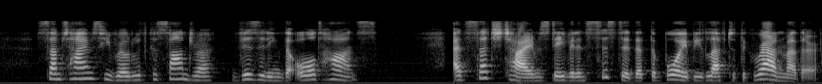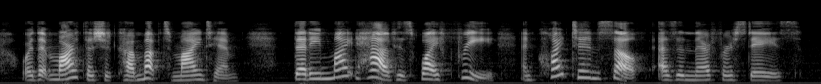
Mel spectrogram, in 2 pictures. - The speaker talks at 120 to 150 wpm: No, average, 170 wpm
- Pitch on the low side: No, high, 210 Hz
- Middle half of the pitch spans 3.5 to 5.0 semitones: Yes, average, 4.5 semitones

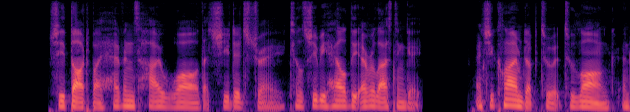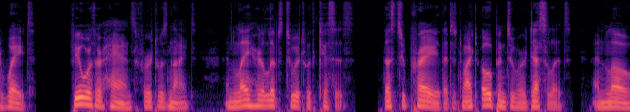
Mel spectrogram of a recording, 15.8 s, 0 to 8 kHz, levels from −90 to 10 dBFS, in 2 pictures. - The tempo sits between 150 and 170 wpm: No, fast, 205 wpm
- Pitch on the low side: Yes, very low, 95 Hz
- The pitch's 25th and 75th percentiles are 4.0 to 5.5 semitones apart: No, average, 3.1 semitones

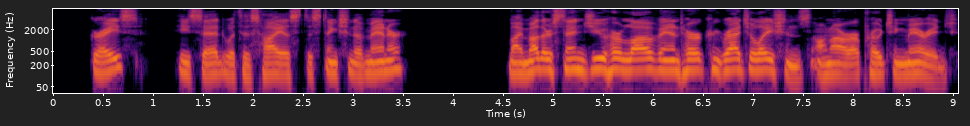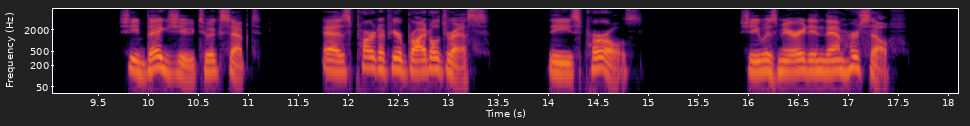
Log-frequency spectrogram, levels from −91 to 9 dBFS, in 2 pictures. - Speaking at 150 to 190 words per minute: No, slow, 135 wpm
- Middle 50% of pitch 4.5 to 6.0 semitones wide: No, average, 4.1 semitones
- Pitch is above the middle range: No, low, 135 Hz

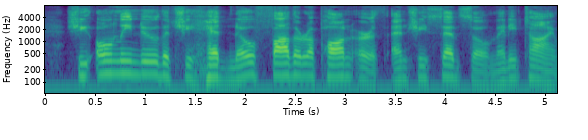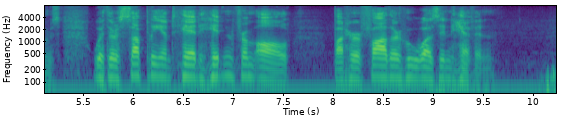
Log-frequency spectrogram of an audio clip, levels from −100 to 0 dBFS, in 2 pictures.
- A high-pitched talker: No, low, 130 Hz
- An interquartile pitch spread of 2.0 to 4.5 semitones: Yes, average, 3.8 semitones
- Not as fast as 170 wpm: No, average, 175 wpm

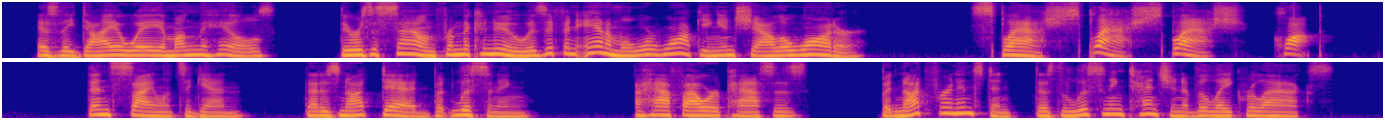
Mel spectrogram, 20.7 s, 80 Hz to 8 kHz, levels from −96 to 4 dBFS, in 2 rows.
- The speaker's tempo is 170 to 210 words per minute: No, average, 155 wpm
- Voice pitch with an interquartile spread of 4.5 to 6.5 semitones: No, average, 3.8 semitones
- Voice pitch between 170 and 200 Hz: Yes, medium, 185 Hz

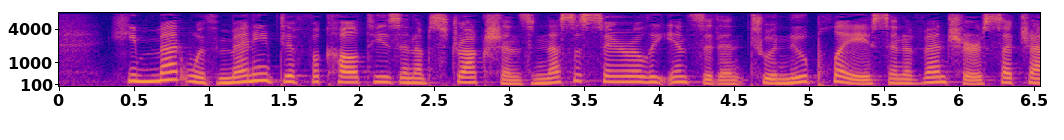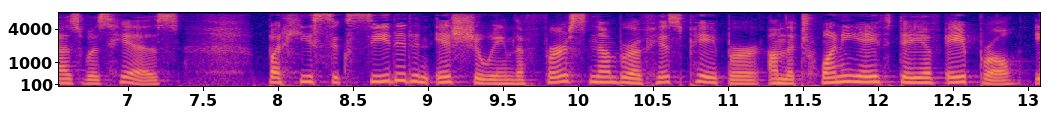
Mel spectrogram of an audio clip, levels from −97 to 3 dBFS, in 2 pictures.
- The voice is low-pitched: No, high, 200 Hz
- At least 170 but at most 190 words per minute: Yes, average, 180 wpm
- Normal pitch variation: Yes, average, 4.9 semitones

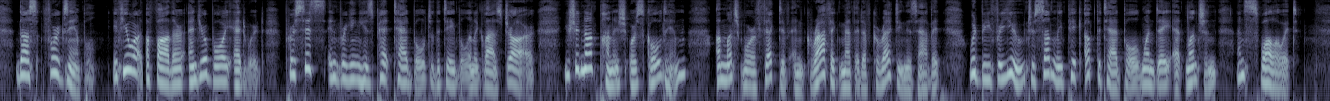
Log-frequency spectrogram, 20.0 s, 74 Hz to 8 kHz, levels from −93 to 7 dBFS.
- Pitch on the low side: No, high, 190 Hz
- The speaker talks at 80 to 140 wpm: No, average, 180 wpm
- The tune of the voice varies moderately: No, wide, 6.2 semitones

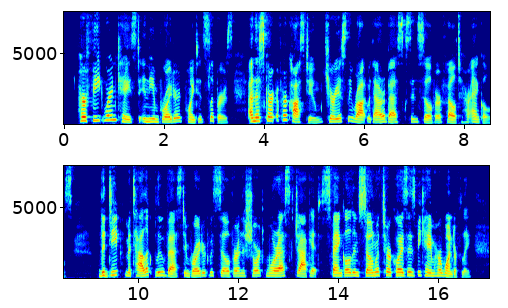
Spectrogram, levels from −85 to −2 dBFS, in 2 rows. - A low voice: No, high, 195 Hz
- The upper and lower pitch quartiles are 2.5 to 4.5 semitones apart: Yes, average, 4.1 semitones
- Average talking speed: Yes, average, 160 wpm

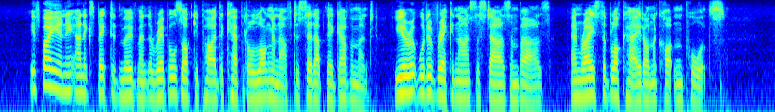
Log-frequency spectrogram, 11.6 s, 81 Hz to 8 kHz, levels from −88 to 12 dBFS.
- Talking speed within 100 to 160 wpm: No, average, 170 wpm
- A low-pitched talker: No, medium, 145 Hz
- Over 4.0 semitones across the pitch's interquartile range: No, average, 3.1 semitones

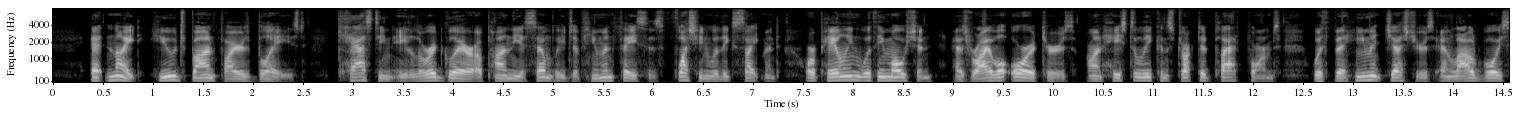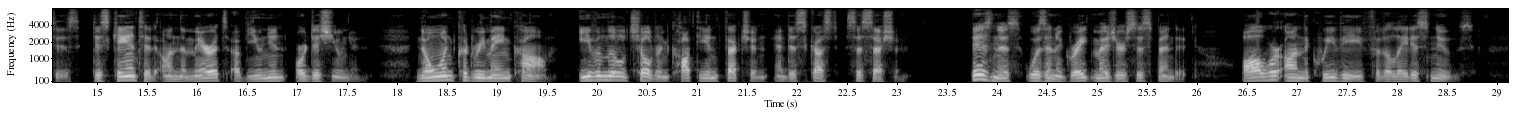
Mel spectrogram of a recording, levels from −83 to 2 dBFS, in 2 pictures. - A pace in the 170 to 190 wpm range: No, average, 155 wpm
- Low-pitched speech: Yes, low, 120 Hz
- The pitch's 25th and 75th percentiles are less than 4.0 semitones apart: No, average, 4.8 semitones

